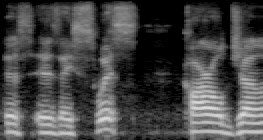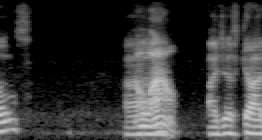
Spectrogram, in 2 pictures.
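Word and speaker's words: Jhones: never heard of the company so that's right it's spelled j-h-o-n-e-s Jones and where and it's it's Swiss yep Swiss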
